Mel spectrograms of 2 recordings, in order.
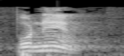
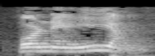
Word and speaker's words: porneía: Pornea. P-O-R-N-E-I-A. Porneía, pero es más fácil decir pornea, porque en griego así se pronuncia.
